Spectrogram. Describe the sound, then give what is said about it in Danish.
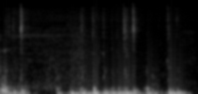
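Quick keystrokes clatter on a computer keyboard as someone writes down notes, arriving in busy bursts with a short pause early on before the typing resumes and stops. “Som jeg lige skriver op her.”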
